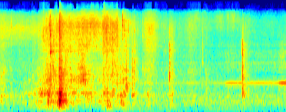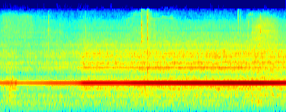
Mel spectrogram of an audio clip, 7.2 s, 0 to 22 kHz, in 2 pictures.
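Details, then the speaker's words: Columbus model 26P valve radio, 455 kHz IF signal running on the bench beside it: a steady clean tone comes through the speaker after handling clicks. The IF and audio stages pass signal, but there is still no RF reception; valves suspected next. "So that's promising. There's definitely something getting through. So why have we got no RF?"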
